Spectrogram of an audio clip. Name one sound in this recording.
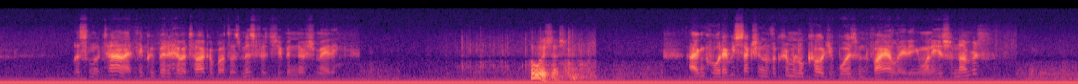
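A middle-aged man speaks firmly and calmly into a telephone.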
